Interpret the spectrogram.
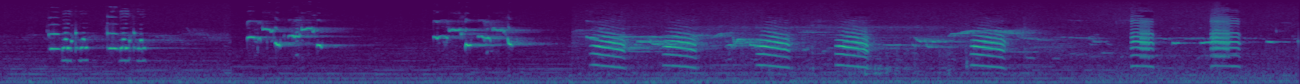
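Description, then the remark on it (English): A blue jay gives a varied run of calls: three short harsh bursts with pauses, then a quick series of repeated slurred whistles, ending with two sharp, high cries imitating a red-tailed hawk, clear. “Let's give a listen to some of the many sounds and calls made by that clever member of the intelligent corvid family that also includes crows, ravens, and magpies.”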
